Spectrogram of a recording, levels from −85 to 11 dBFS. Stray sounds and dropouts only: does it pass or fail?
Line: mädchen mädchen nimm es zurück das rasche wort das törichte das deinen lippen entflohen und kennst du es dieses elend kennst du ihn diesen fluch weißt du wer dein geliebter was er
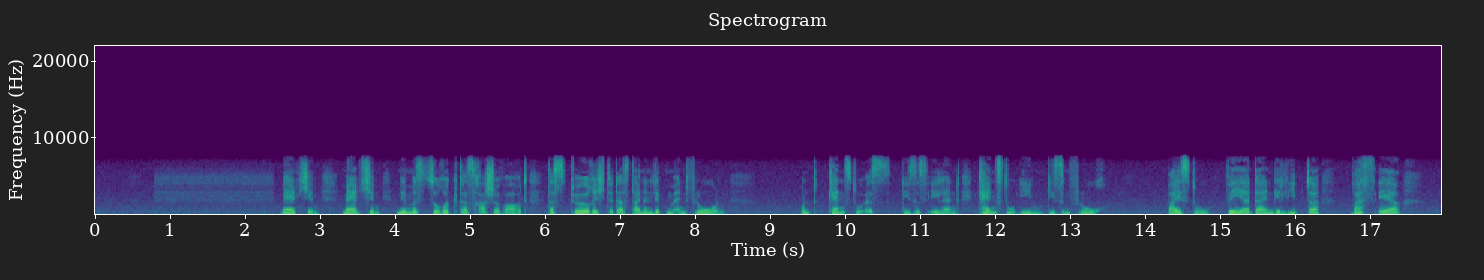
pass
